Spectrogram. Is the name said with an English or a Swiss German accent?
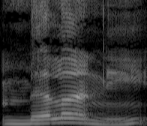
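English. The name is said with English sounds. The speaker calls it wrong. "Melanie ist einfach nicht mein Name"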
